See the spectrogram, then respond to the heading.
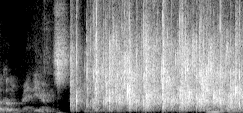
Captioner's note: audience applauds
